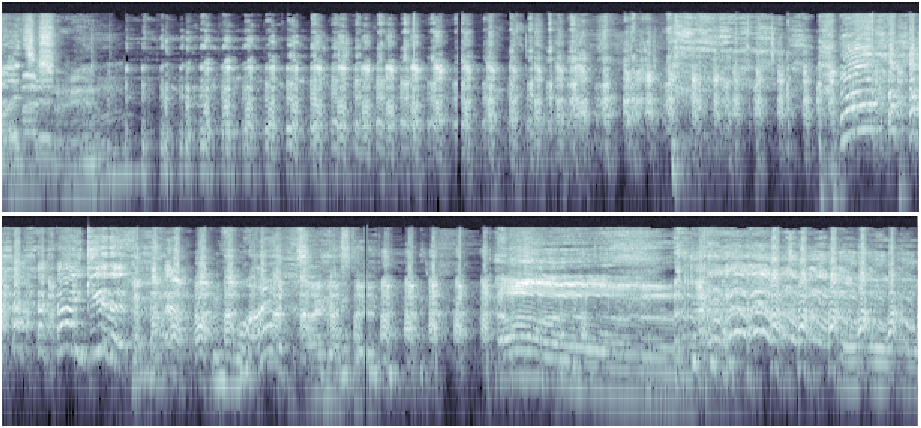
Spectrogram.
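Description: A group of young men laugh loudly over microphones.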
